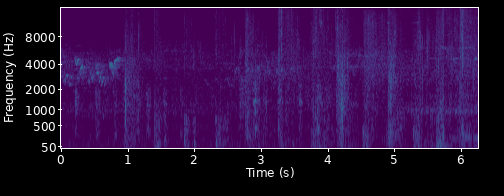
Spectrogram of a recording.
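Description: Footsteps run quickly over a dirt forest floor.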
